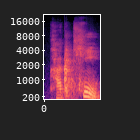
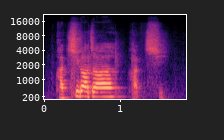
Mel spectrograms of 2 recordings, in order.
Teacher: 디귿과 티읕이 이와 합쳐지면 지읒이나 치읒으로 발음합니다.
